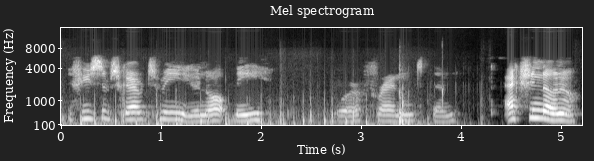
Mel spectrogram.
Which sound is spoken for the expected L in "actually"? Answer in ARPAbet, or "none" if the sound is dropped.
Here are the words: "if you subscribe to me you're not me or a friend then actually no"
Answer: N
